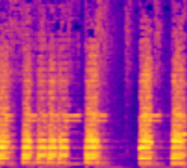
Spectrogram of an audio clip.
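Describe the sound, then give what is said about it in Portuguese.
A car horn honks in a quick series of loud, blaring toots, roughly four bursts in two seconds, with no voices. “Quem gostou da novidade, buzina aí!”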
